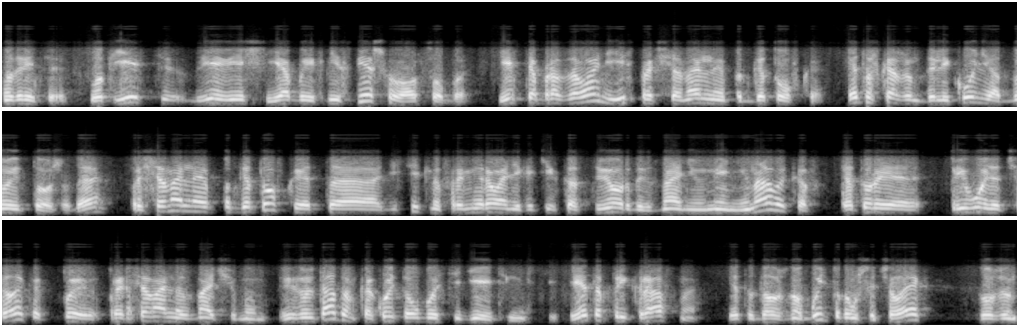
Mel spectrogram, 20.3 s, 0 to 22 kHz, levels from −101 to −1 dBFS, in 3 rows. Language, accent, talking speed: Russian, native, 170 wpm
